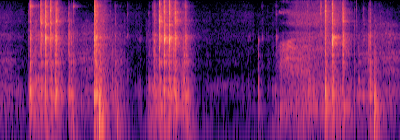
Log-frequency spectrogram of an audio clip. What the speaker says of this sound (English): you can just ratchet him on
